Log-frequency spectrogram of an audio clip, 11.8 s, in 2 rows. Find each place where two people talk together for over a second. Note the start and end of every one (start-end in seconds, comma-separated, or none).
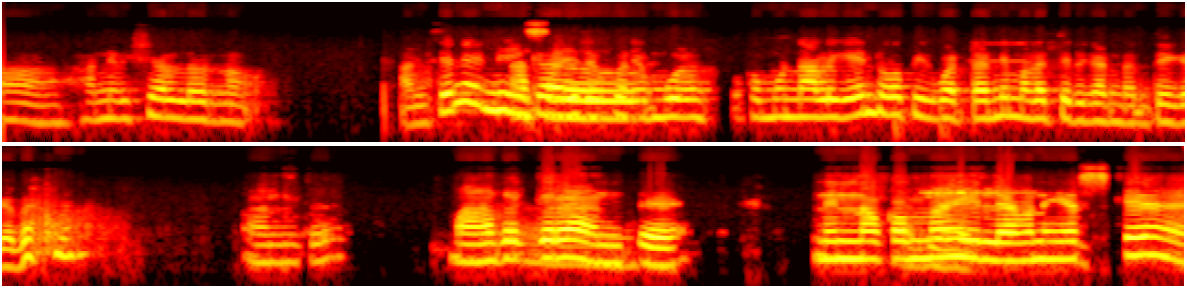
none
